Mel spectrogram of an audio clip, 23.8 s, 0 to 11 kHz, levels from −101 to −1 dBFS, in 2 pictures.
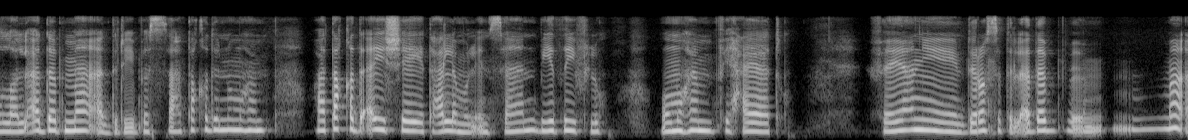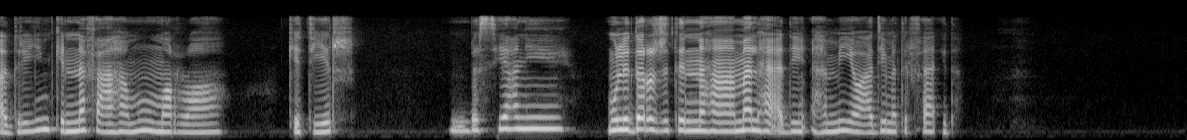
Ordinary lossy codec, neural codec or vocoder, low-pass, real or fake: none; none; 7.2 kHz; real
